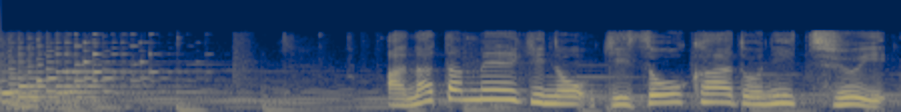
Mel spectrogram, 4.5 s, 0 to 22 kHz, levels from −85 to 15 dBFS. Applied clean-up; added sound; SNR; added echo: none; none; none; none.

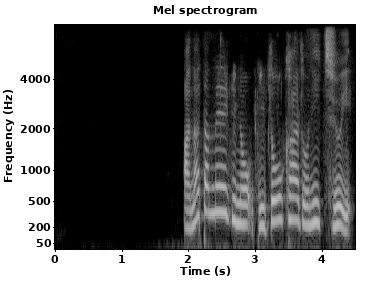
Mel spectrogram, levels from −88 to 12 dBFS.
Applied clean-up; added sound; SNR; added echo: neural mask model Resemble Enhance denoiser.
